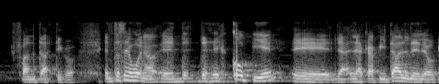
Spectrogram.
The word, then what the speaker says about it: Skopje: Pero la forma de decirse es la misma y es Skopje dicho por ellos mismos.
